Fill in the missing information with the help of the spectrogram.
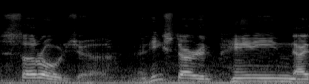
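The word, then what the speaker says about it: Sorolla: one of my favorites Joaquin saroja or sorrows as the Spaniards would say is that it's not spelled like it sounds but Joaquin sahaja and he started painting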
